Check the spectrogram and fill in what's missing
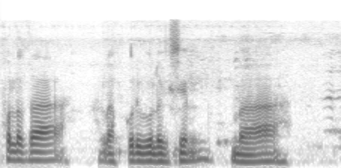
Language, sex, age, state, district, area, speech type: Assamese, male, 45-60, Assam, Goalpara, urban, spontaneous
